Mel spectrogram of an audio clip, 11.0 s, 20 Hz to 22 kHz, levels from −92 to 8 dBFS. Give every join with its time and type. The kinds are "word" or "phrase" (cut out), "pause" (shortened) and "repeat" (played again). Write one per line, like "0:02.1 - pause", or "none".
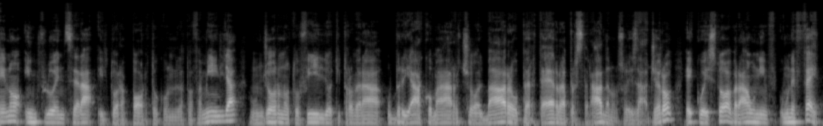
0:03.3 - pause
0:09.1 - pause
